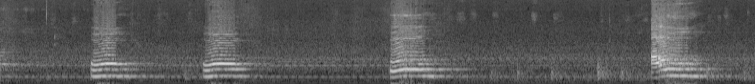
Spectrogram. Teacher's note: वृत्ताकार स्वर, होठ जो है गोल रहते हैं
